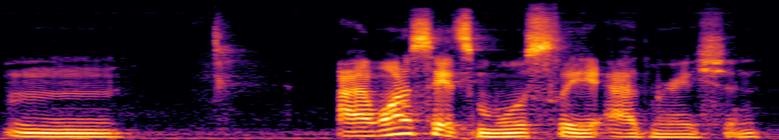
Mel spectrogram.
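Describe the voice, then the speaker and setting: A man's voice: fairly low pitch, measured pace. A man co-hosting a podcast, speaking in an easygoing, slightly hesitant casual way and chuckling mid-sentence. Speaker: podcast co-host. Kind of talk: casual conversation.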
